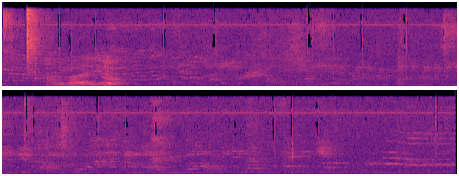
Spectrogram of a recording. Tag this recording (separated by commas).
Speech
